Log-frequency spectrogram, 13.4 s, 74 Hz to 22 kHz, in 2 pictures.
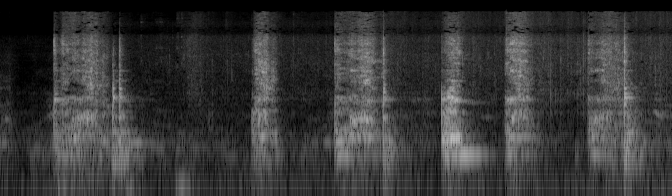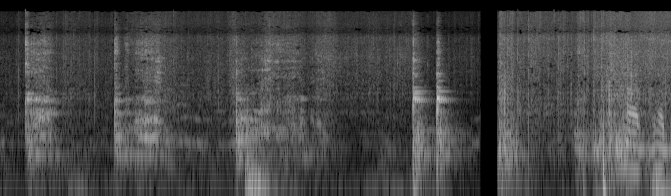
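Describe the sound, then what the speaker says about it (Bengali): Leftover rice stir-fried in a pan with browned onion, salt and turmeric, giving a series of scraping, tossing stirs over a soft sizzle, close and moderately loud with brief pauses between strokes. "3-4 মিনিট এভাবে ভুনা করলে ভাত ভুনা হয়ে যাবে বা ভাজা।"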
